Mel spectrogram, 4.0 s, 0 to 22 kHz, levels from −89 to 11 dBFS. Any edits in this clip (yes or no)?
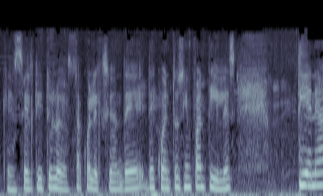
no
